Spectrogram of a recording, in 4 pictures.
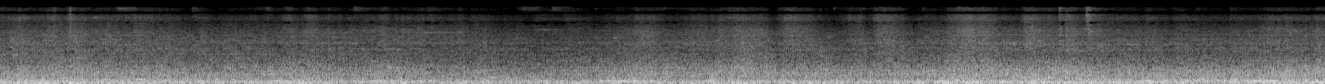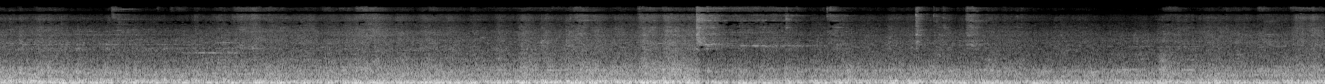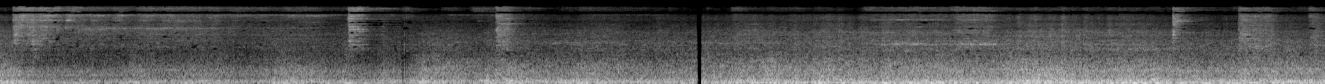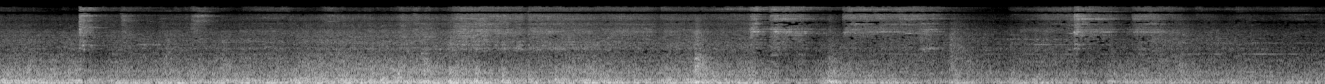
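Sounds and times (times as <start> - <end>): steel wheels rumbling on rail: 0.0 - 53.0.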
